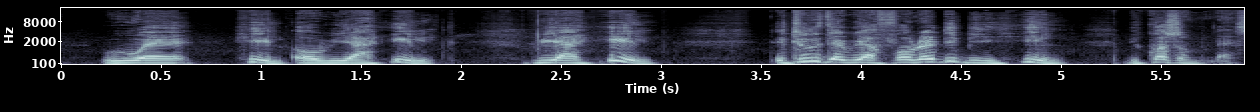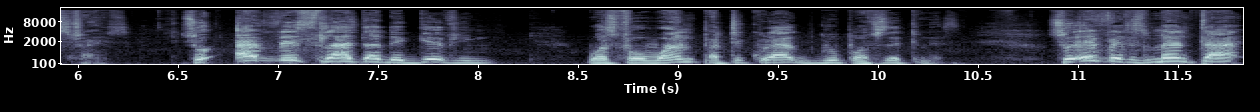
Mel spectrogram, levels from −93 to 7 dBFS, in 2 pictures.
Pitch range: 130-195 Hz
